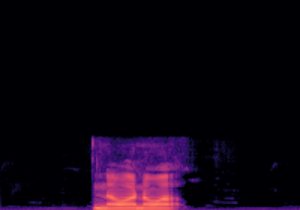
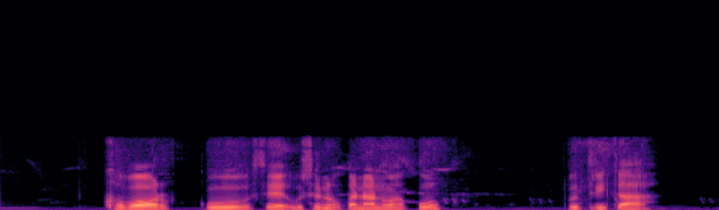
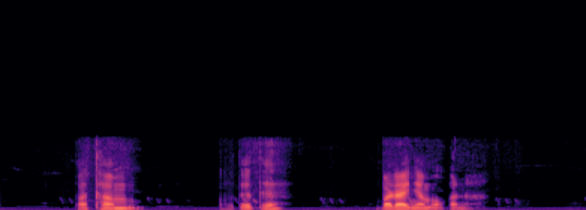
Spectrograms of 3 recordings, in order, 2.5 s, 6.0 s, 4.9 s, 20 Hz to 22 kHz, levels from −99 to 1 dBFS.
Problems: background sounds at intervals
